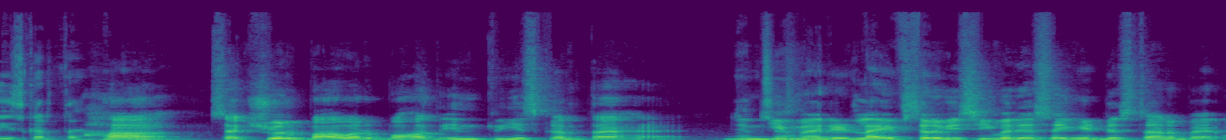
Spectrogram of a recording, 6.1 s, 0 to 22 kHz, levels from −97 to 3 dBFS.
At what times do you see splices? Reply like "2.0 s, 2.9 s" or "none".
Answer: 1.0 s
